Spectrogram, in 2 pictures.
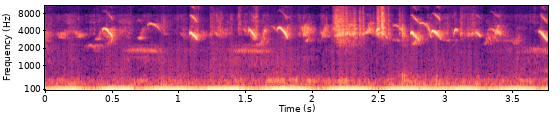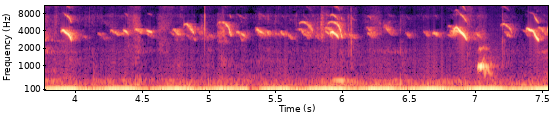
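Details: A brood of baby chicks keeps up continuous high-pitched peeping, short rising and falling notes crowding over each other, with a steady low hum underneath.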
